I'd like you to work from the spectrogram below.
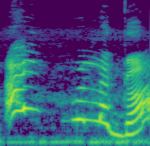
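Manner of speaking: high, loud playful peekaboo squeal; sudden sing-out surprise for a child. Pretend.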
